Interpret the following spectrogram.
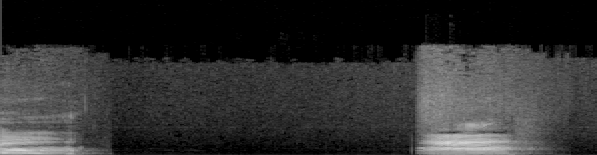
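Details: Two wavering, nasal moans from a wild Bactrian camel: a short one fading at the start, then after a long silence another groan lasting about a second, rich in stacked harmonics.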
